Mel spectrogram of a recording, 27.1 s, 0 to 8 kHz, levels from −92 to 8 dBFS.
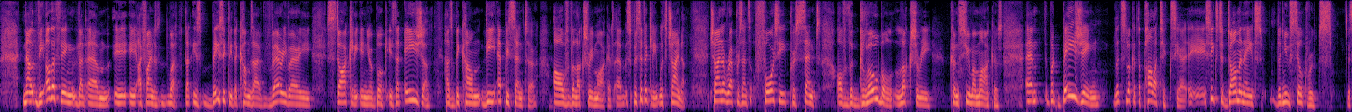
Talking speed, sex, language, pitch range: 140 wpm, male, English, 145-190 Hz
